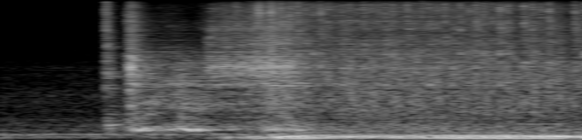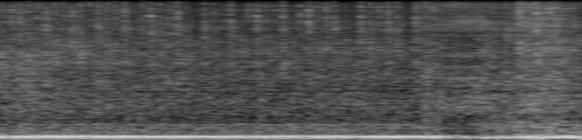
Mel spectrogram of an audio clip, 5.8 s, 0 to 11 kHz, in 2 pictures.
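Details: Rebuilt GMC 305 V6 on a run stand with stock GM mufflers and an expertly rebuilt carburetor: a quick crank, catches within a second, then a deep, steady, even burble with no misses. It purrs like a kitten.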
